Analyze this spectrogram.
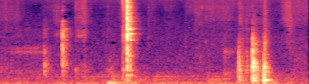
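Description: A metal part clinks as it is pulled free.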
